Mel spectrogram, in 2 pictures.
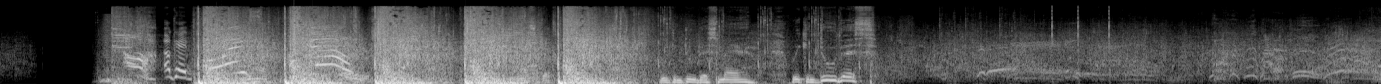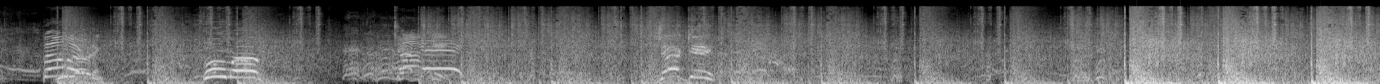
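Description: Shotgun blasts fire again and again at close range.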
